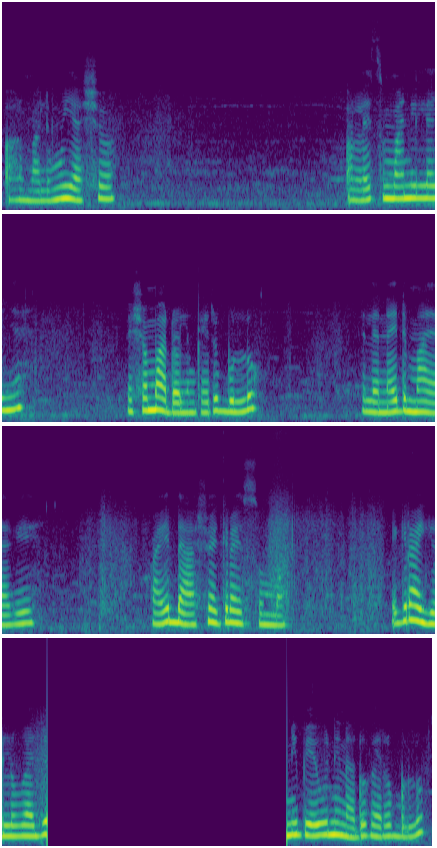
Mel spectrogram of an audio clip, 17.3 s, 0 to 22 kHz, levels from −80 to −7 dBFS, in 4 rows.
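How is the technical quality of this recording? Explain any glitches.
The recording has one clear glitch. Audio dropout to silence, 13.44 to 15.84 s: the speech stops abruptly and about 2.4 s of silence follows, with no room tone, before speech resumes mid-flow. The likely cause is a lost input while recording continued, writing silence, so that stretch is gone.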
